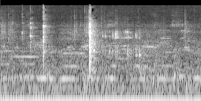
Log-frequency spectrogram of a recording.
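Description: Green plastic spoon clicking and scraping against the side of a small clear cup while shampoo is spooned out to bring the sample down to about one gram, with two sharp clicks about half a second and a second in.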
